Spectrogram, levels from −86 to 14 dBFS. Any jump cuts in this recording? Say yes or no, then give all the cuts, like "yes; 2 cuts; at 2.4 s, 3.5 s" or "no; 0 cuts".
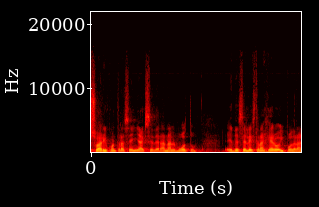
no; 0 cuts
